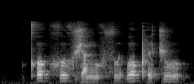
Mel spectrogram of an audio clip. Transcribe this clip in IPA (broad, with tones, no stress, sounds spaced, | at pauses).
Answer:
kʼ o˥˨ k xʷ a˥˨ xʷ ʒ a˩ ŋ o˩ xʷ sʷ ɨ˩˧˩ ɓ o˥˨ pʼ ɘ˧˩ t͡ʃ u˥˨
